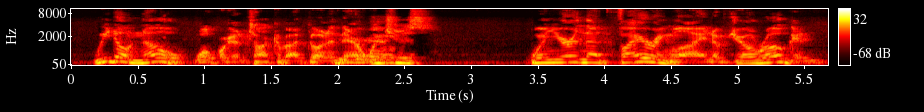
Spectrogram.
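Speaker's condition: No condition

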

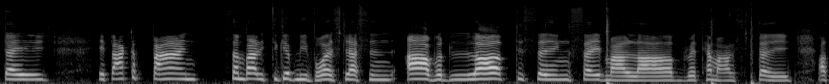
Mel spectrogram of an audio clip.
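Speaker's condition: Profound deafness; hears music

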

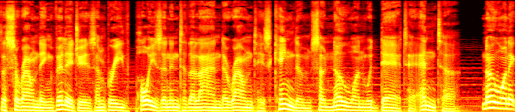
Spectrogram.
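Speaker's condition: No condition

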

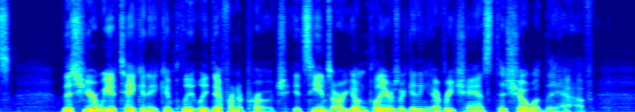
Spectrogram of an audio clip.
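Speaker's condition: No condition

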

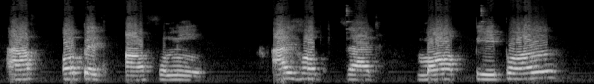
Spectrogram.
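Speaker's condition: Down syndrome; public speaking and mc work to build confidence

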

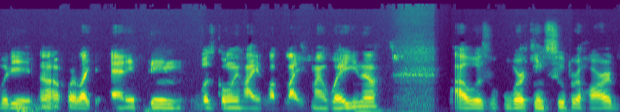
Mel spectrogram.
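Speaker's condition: Stuttering; onset at a young age, always a problem growing up; still stutters; repeated sounds

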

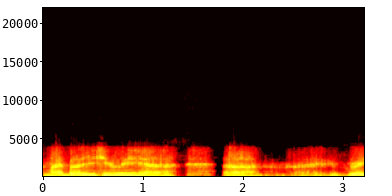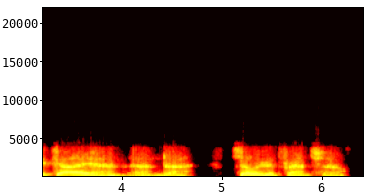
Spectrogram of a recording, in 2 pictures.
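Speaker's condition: Parkinson's; past cancer

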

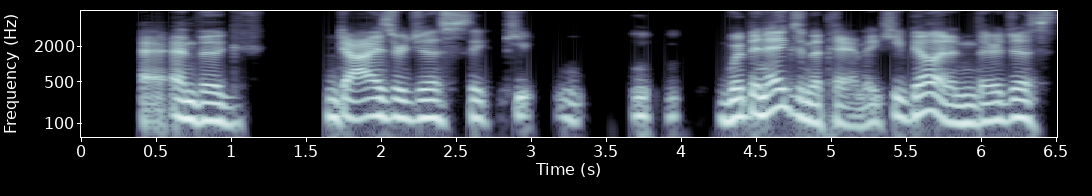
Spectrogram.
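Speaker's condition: Stutter; still stutters as adult; stutters visibly and audibly; blocks

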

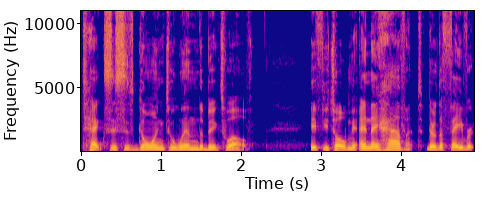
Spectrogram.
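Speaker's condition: No condition

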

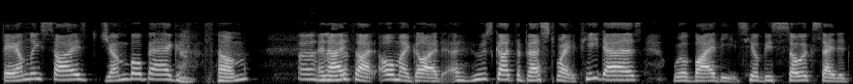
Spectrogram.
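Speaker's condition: No condition

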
